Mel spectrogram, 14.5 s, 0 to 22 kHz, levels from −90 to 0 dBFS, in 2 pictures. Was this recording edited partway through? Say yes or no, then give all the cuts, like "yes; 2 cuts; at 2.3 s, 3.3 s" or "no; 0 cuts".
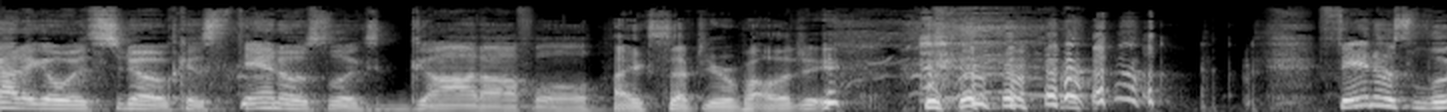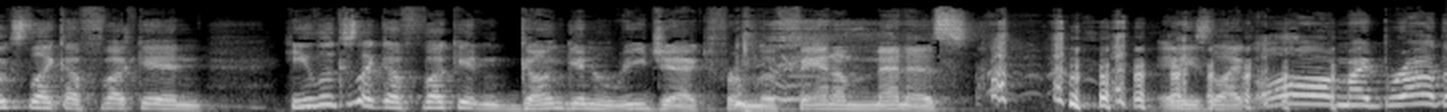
yes; 1 cut; at 13.0 s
